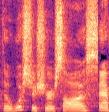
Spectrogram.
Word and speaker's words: Worcestershire: I got to Worcestershire and I kept saying war chestershire and then I was like hmm you know what this kind of looks like the Worcestershire sauce and I pronounced it just you know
